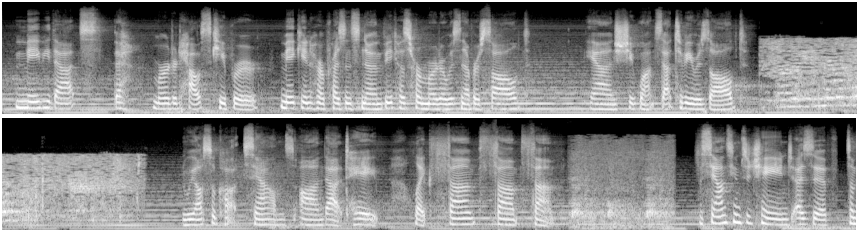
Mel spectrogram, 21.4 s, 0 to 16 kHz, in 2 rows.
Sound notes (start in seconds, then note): 18.0 thumping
